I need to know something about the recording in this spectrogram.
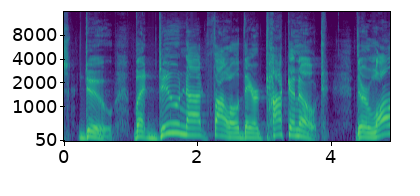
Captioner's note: speaks in foreign language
